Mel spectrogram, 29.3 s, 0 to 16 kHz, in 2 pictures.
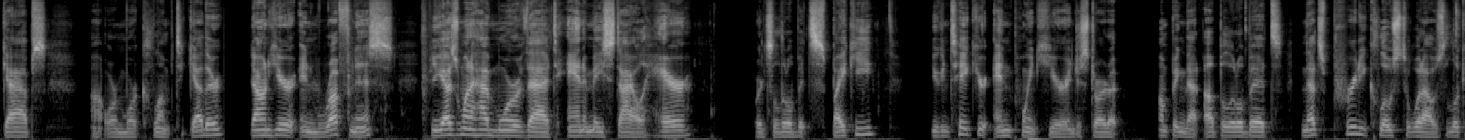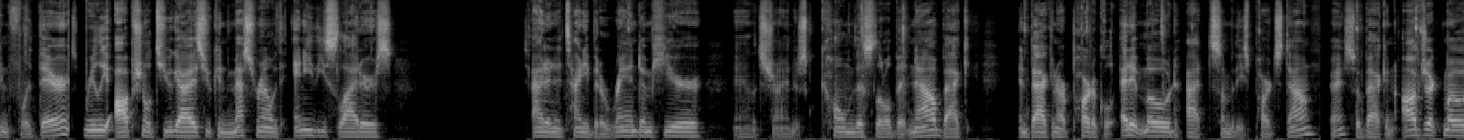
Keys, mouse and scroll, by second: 0.2 click, 2.2 click, 2.2 middle click, 2.2 scroll down 6, 2.9 middle click, 3.5 shift+middle click, 3.8-4.4 scroll up 3, 4.2 shift+middle click, 6.7 scroll up 2, 7.0 middle click, 7.7-8.1 scroll down 2, 8.1 middle click, 9.6 click, 12.6 middle click, 12.8 ctrl+z, 12.8 click, 14.6 shift+middle click, 14.8 middle click, 15.3 shift+middle click, 15.3 scroll down 3, 16.5 middle click, 18.2 click, 21.9 middle click, 21.9 click, 21.9 scroll down 2, 22.3 middle click, 22.9 middle click, 23.2 shift+middle click, 23.7 scroll up 5, 24.0 scroll down 1, 24.7 click, 24.7-25.6 scroll down 2, 25.6 middle click, 26.2 shift+middle click, 26.4 click, 26.4 scroll up 1, 26.7 click, 27.5 middle click, 27.8 click, 27.8 scroll down 4, 29.2 middle click.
